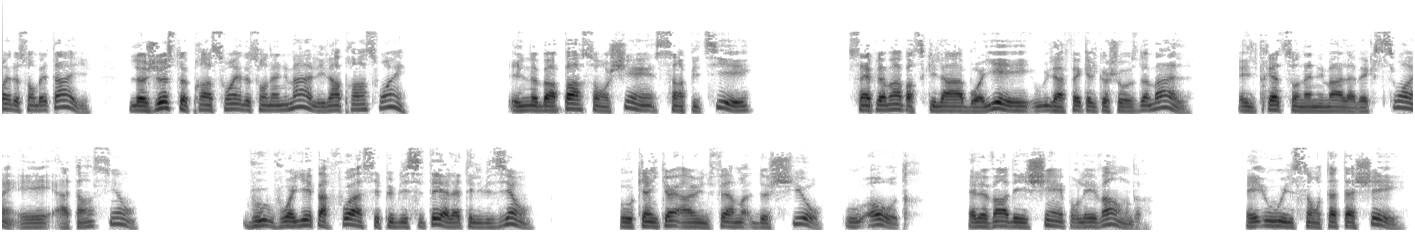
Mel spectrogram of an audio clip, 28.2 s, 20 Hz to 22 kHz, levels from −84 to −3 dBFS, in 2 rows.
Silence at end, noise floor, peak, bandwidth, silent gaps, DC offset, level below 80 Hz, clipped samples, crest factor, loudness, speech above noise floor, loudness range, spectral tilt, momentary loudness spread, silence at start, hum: 0.15 s; under -90 dBFS; -4 dBFS; 8.4 kHz; 4.56-4.60 s, 7.87-7.91 s, 15.99-16.03 s, 16.15-16.19 s; under 0.1%; -62 dBFS; under 0.1%; 20 dB; -24 LUFS; over 67 dB; 5 LU; -7 dB/octave; 11 LU; 0 s; none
